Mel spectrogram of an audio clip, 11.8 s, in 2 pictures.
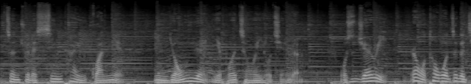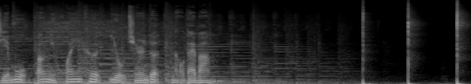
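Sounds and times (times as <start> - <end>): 
music: 0.0 - 10.5
speech: 0.1 - 8.6
self-inflicted slaps to the face: 10.4 - 11.7.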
